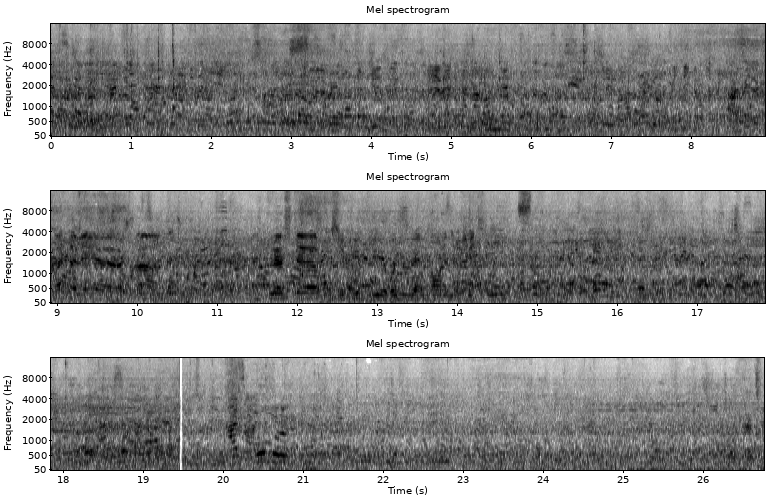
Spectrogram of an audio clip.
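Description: A crowd chatters on all sides outdoors.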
